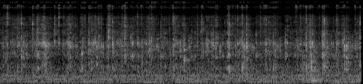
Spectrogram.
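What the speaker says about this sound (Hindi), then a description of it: "देखिए आहिस्ता आहिस्ता हम मिक्स कर रहे हैं।" Slow, steady stirring of vanilla plain cake batter in a bowl, a continuous soft wet swishing and scraping that stays close and even throughout, with no voices.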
